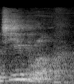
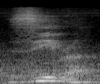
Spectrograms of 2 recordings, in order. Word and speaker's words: zebra: 근데 우리는 저것도 아니고 이것도 아니고 우리는 지브라, 지브라. 뭐 욕하는 것 같아, 지브라. 이 지브라 되겠습니까? 지브라 하지 말고 zebra, zebra 또는 영국식으로 zebra.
